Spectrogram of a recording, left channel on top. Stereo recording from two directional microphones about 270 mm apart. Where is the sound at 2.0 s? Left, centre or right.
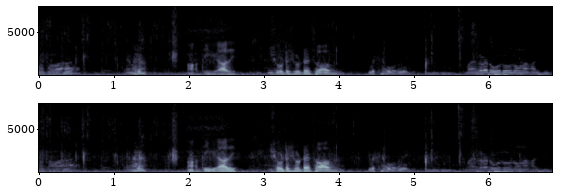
Right; by 4.0 s centre.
